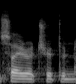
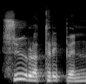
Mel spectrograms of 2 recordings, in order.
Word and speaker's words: Sura Trippin: Because Tribal Cloud number 9 is only 2 minutes more or less, and then Syra Trippin or Sura Trippin as it's pronounced in Swedish, which is supposed to be.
